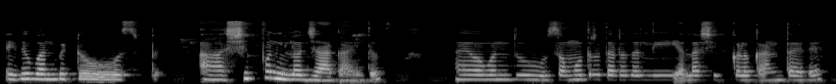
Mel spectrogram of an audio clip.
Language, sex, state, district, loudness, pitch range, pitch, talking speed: Kannada, female, Karnataka, Shimoga, -26 LUFS, 205-230 Hz, 215 Hz, 95 wpm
